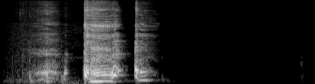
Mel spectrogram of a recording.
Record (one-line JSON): {"cough_length": "3.2 s", "cough_amplitude": 32768, "cough_signal_mean_std_ratio": 0.37, "survey_phase": "beta (2021-08-13 to 2022-03-07)", "age": "45-64", "gender": "Female", "wearing_mask": "No", "symptom_cough_any": true, "symptom_runny_or_blocked_nose": true, "symptom_diarrhoea": true, "symptom_fatigue": true, "symptom_fever_high_temperature": true, "symptom_change_to_sense_of_smell_or_taste": true, "symptom_loss_of_taste": true, "symptom_onset": "2 days", "smoker_status": "Never smoked", "respiratory_condition_asthma": false, "respiratory_condition_other": false, "recruitment_source": "Test and Trace", "submission_delay": "1 day", "covid_test_result": "Positive", "covid_test_method": "RT-qPCR", "covid_ct_value": 18.0, "covid_ct_gene": "ORF1ab gene", "covid_ct_mean": 18.6, "covid_viral_load": "820000 copies/ml", "covid_viral_load_category": "Low viral load (10K-1M copies/ml)"}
